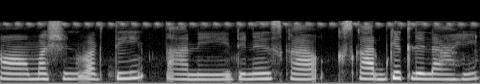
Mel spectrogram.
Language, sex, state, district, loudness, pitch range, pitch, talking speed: Marathi, female, Maharashtra, Aurangabad, -16 LUFS, 240-260 Hz, 250 Hz, 110 wpm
